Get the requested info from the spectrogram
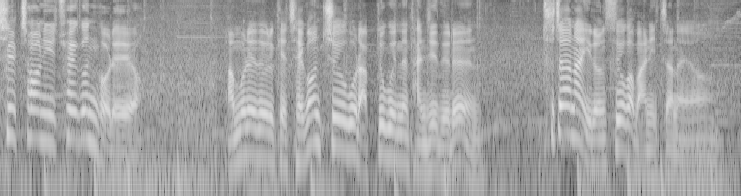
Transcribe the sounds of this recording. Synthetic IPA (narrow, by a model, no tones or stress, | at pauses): ɕʰiɭt͡ɕʰʌɲit͡ɕʰwe̞ɡɯnɡʌɾe̞jo̰ | a̰muɾe̞doiɾʌkʰe̞t͡ɕe̞ɡʌnt͡ɕʰuɡoɾap̚t͈ɯɡoinːɯntand͡ʑidɯɾɯn | tʰud͡ʑanaiɾʌnsʰujoɡama̰ɲiːt̚t͡ɕ͈ana̰jo̰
